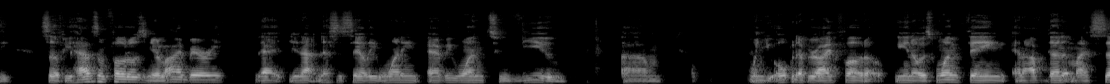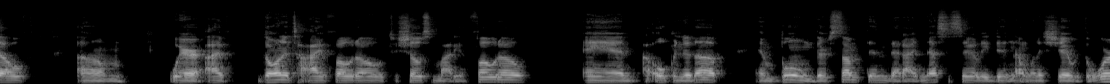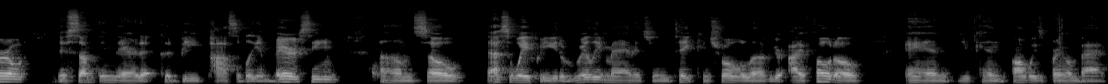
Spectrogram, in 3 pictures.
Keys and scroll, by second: 5.8 shift+super+h, 32.7 shift+super+h.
